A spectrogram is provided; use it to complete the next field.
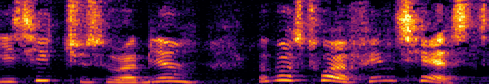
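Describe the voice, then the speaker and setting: With music playing behind her, a woman does a squeaky, put-on character voice at a fairly quick pace. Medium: read story.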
